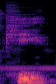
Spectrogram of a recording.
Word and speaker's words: quay: smaller circle is um let's pronounce key well it's spelled like clay so i mean who's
